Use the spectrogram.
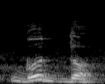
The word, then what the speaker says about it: গদ্য: একইভাবে বলছি আমরা, লিখছি আমরা গদ্য, কিন্তু বলবো আমরা সঠিক উচ্চারণ হচ্ছে গদ্য। গদ্য, দয়ের মধ্যে গোদ লিখতে দয়ের নিচে একটা হসন্ত আছে, তারপর দয় ওকার, গদ্য।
